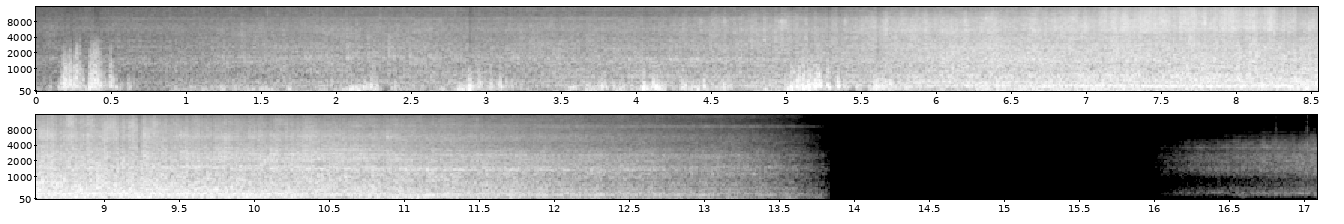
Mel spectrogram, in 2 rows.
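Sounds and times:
train wheels rumbling on rails: 0.0s - 13.4s.

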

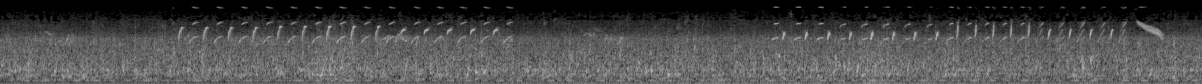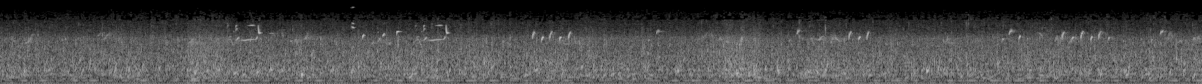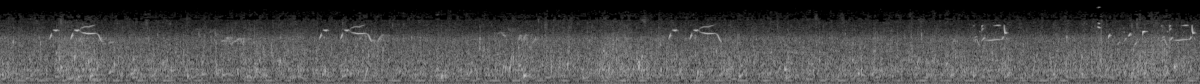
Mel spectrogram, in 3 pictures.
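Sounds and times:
stream babbling: 0.0s - 36.0s
songbirds chirping: 1.7s - 5.2s, 7.6s - 11.7s.

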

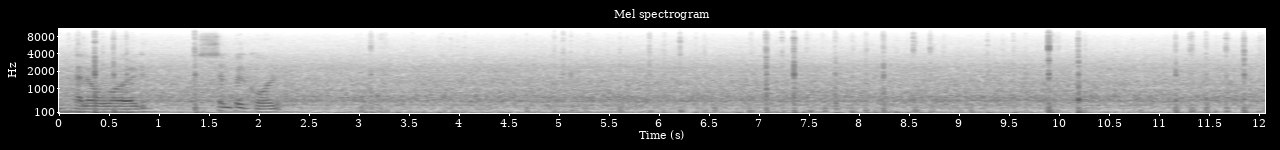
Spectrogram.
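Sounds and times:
low hum and hiss: 0.0s - 12.0s
keyboard typing clicks: 0.2s - 0.8s, 4.9s - 10.3s, 11.1s - 12.0s.

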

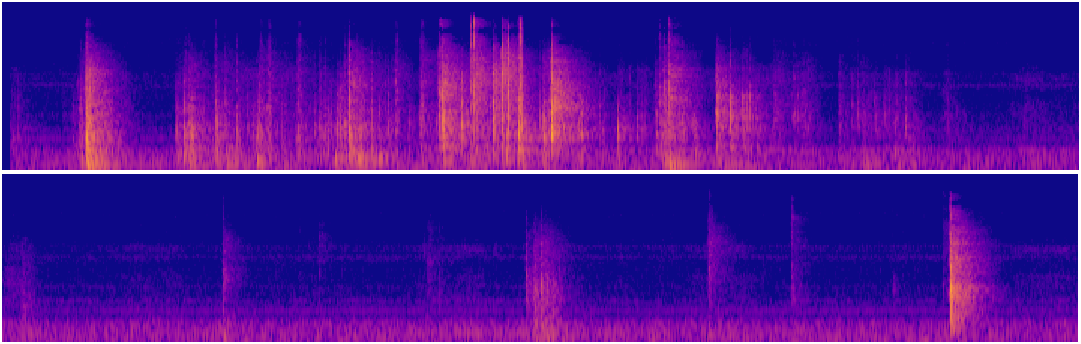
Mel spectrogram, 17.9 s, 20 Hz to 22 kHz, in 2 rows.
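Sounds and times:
plastic crackling and clicking: 1.4s - 7.7s.

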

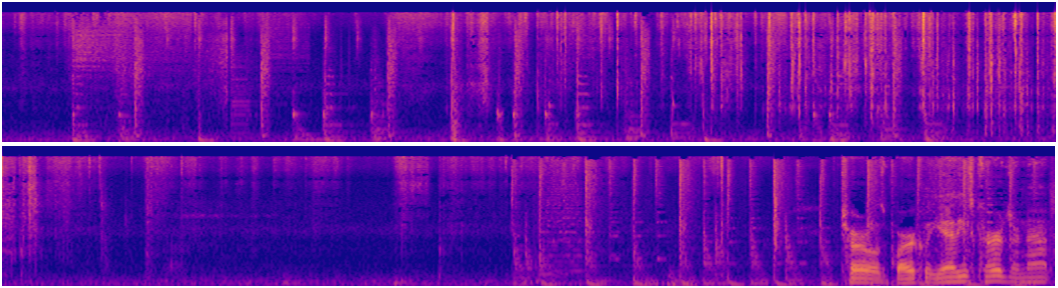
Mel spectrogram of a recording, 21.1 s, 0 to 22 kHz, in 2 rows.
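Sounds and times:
paper wrapper tearing and crinkling: 4.6s - 11.6s.

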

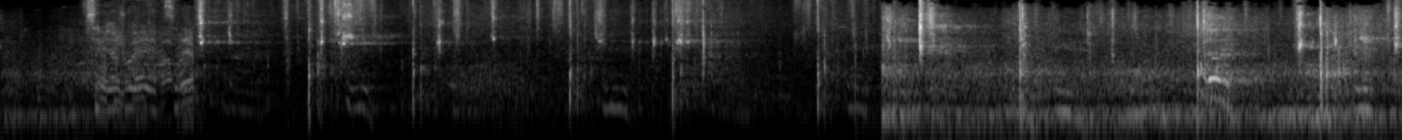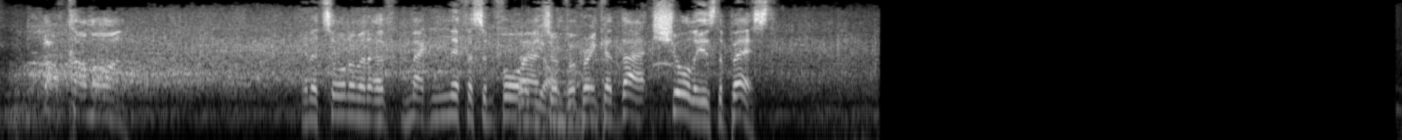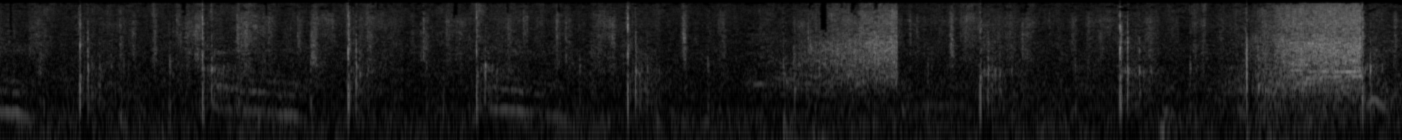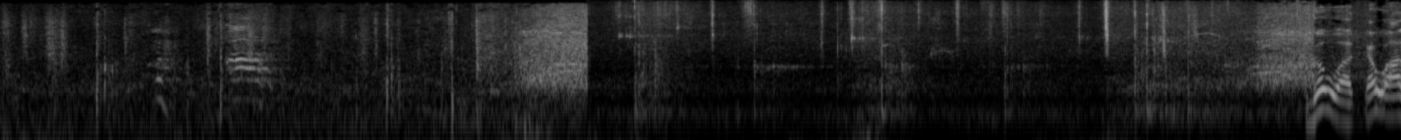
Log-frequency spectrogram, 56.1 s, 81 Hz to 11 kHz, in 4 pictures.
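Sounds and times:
murmur of stadium crowd: 0.0s - 2.0s, 9.6s - 22.8s, 35.5s - 38.1s, 39.4s - 48.6s, 53.2s - 56.0s
racket striking tennis ball: 3.0s - 6.0s, 8.0s - 14.2s, 37.8s - 38.1s, 39.2s - 39.7s, 52.0s - 54.4s
tennis ball struck by rackets: 11.9s - 12.3s, 34.3s - 34.6s, 37.8s - 38.1s, 39.2s - 39.6s, 53.0s - 54.2s.

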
